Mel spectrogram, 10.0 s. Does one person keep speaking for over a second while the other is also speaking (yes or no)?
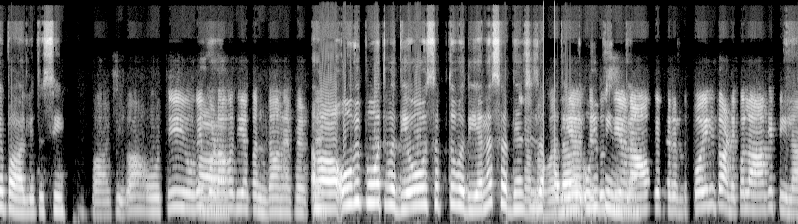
yes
